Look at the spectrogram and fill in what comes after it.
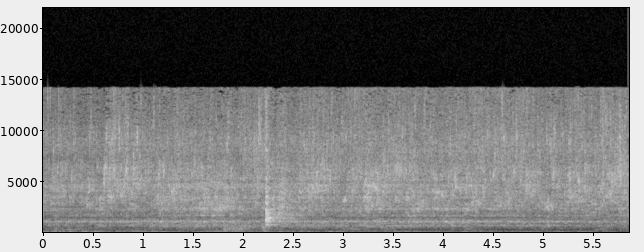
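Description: Chicken, tomatoes and whole spices sizzling in hot oil in a metal pot, a steady hiss, with one sharp click a little over two seconds in.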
